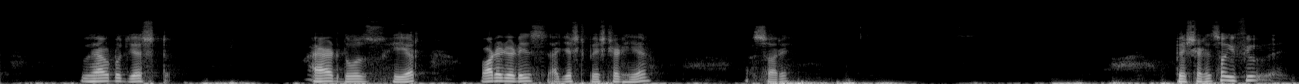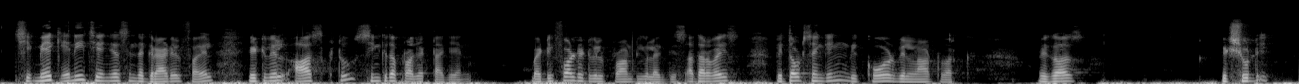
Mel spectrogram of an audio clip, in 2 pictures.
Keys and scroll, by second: 2.6 ctrl+v, 5.6 ctrl+z, 8.2 ctrl+z.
